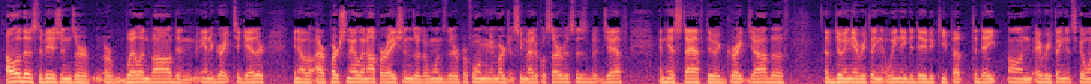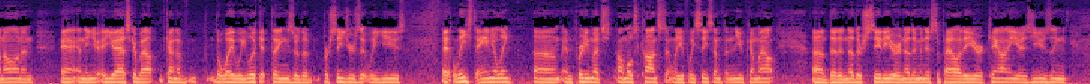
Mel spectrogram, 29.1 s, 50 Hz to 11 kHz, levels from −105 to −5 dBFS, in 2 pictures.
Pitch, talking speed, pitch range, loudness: 130 Hz, 210 wpm, 130-135 Hz, -23 LUFS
